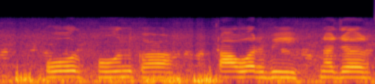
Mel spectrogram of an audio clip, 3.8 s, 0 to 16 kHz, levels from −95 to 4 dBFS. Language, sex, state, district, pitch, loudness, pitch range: Hindi, female, Haryana, Jhajjar, 215 Hz, -14 LUFS, 135-225 Hz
